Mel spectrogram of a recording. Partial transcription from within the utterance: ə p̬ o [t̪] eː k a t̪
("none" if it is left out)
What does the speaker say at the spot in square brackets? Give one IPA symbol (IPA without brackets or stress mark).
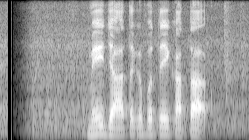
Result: t̪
